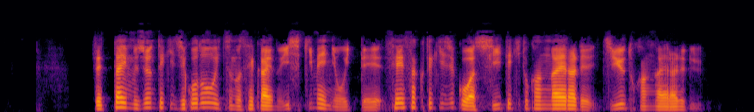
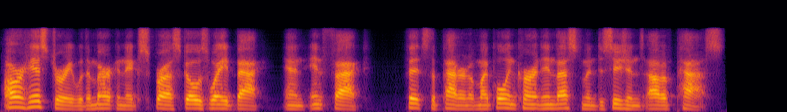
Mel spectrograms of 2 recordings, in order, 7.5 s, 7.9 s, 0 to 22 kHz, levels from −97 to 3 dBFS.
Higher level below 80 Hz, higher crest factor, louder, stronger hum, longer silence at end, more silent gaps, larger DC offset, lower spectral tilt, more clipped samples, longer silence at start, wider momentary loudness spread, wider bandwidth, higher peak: about the same, -62 dBFS vs -66 dBFS; about the same, 22 dB vs 20 dB; second, -25 LUFS vs -19 LUFS; neither; about the same, 0.55 s vs 0.65 s; neither; neither; first, -6.5 dB/octave vs -4.5 dB/octave; neither; first, 0.95 s vs 0.05 s; about the same, 10 LU vs 10 LU; second, 7.2 kHz vs 8 kHz; second, -4 dBFS vs 0 dBFS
